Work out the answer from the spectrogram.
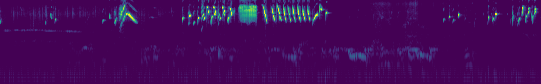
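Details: Wild goldfinch in sustained song: high sweeping whistles, then long, rapid, buzzy trilled twittering runs and a harsh rasp, while soft low cooing of a dove runs underneath.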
